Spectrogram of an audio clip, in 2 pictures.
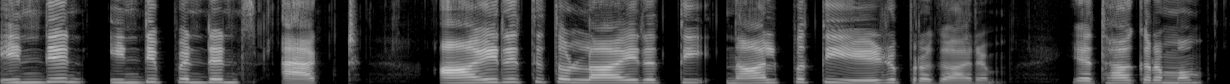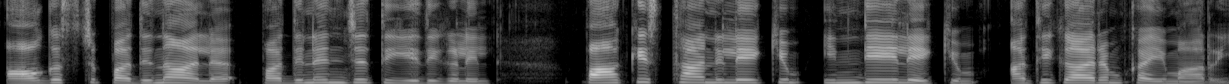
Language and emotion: Malayalam, neutral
